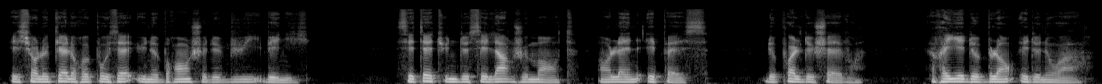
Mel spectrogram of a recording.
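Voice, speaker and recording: A man reads a story aloud as its narrator, at a mid pitch. His reading is measured and even, in a scripted storybook style.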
